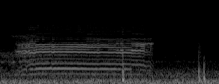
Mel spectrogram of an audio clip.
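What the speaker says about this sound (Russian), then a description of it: "в пещерах у них бараны блеют" A sheep bleats in a cave in the video game The Infected, one long wavering cry that stops abruptly, followed by a couple of soft knocks.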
